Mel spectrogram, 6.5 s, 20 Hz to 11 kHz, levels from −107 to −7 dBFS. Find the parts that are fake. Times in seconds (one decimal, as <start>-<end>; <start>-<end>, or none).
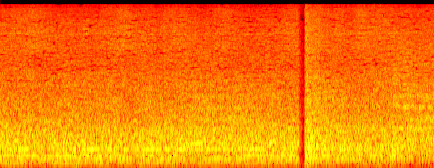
none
